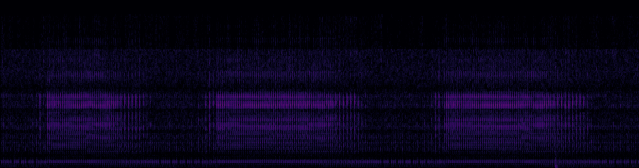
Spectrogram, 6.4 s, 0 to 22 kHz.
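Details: 2019 Ford Escape after engine shut-off: quiet steady hum with a repeating hiss-like cycle about every two seconds; source of the humming unclear.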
